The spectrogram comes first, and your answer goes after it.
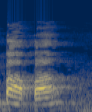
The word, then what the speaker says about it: papa: En papá nosotros vemos que la tilde se presenta al final, en la última sílaba, papá. Y en papa vemos que hay un acento, pero este no está presente, lo tenemos en la primera sílaba, ¿no?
